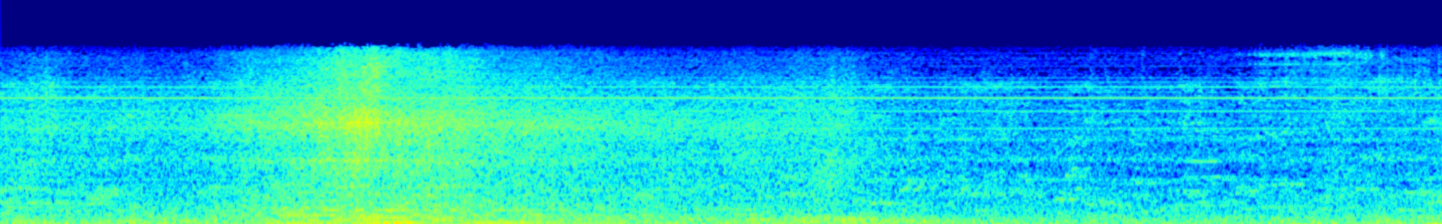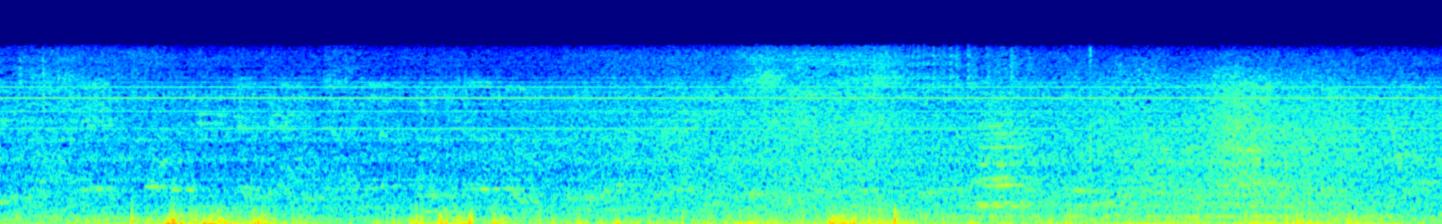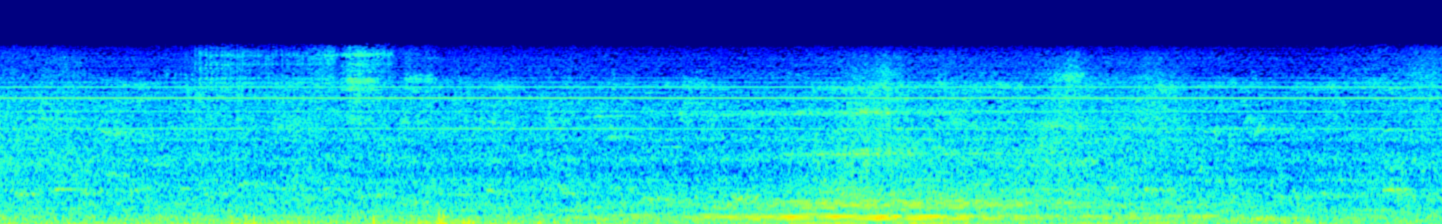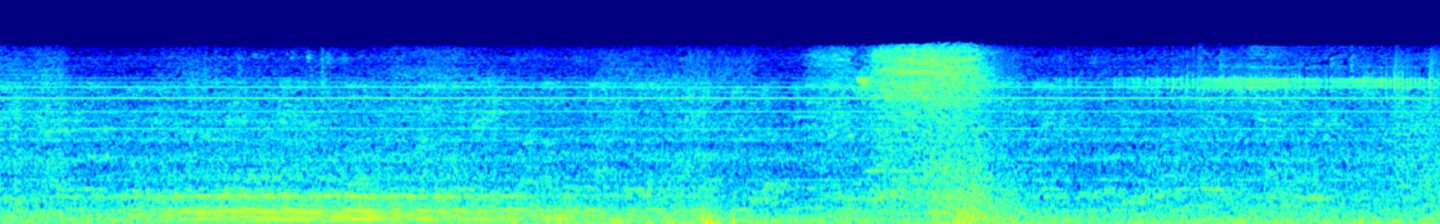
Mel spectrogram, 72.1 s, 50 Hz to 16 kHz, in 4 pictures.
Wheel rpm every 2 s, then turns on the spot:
0, 0, 0, 0, 0, 0, 0, 0, 0, 0, 0, 0, 0, 0, 0, 0, 0, 0, 0, 0, 0, 0, 0, 0, 0, 0, 0, 0, 0, 0, 0, 0, 0, 0, 0, 0.
none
